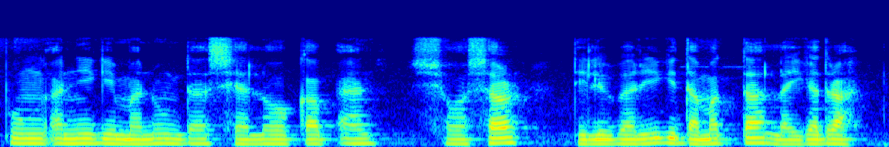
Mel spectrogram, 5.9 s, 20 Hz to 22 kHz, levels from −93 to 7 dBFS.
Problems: background sounds at intervals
